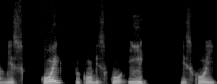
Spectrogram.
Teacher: o som mais forte ali é do O, né? Biscoito. Então, o O vai ser a vogal e o I vai ser a semivogal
